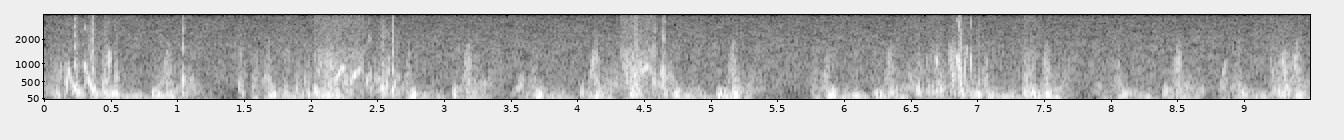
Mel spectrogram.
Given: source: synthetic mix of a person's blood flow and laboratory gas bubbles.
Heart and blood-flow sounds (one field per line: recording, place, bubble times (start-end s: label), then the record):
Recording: Doppler ultrasound of blood flow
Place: precordium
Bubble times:
0.02-0.56 s: bubbles
0.83-0.91 s: bubbles
1.01-1.07 s: bubbles
1.45-1.52 s: bubbles
1.79-2.67 s: bubbles
4.32-4.69 s: bubbles
6.50-7.06 s: bubbles
7.32-7.44 s: bubbles
9.18-9.45 s: bubbles
From the record:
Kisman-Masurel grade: 232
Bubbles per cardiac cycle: several, 3 to 8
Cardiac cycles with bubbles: 50 to 99%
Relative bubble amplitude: moderate (0.250 to 0.450)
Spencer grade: 3 (all of the cardiac periods contain showers or single bubble signals, but not dominating or overriding the cardiac motion signals)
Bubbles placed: only in the low amplitude regions of the cardiac cycle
